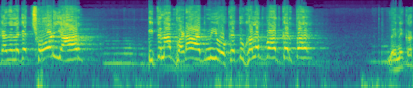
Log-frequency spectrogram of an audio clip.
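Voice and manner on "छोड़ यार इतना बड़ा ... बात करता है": scolding pilgrim. Retold or imitated. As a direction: scold him like an offended friend. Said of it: "वो हाजी मुझे डांटने लगे". (ऊँची आवाज़ में झिड़कता हाजी)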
